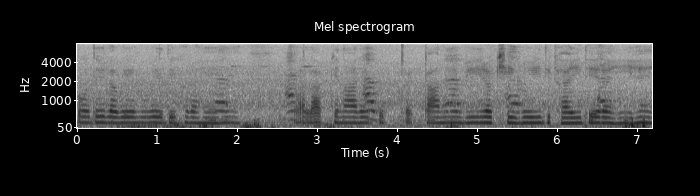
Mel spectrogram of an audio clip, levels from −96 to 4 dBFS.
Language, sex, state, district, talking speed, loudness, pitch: Hindi, female, Uttar Pradesh, Deoria, 140 wpm, -18 LUFS, 190 Hz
